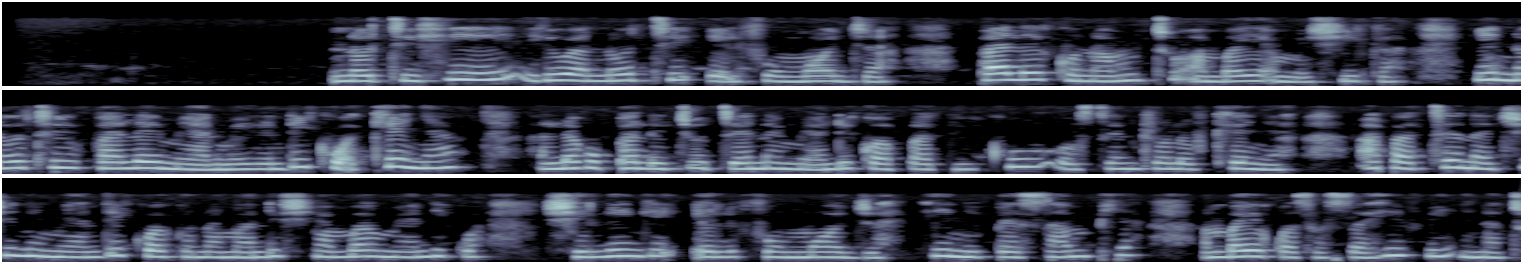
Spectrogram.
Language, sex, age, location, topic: Swahili, female, 25-35, Nakuru, finance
